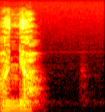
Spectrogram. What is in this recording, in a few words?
Soft Syllables and Imaginary Words, Viking Vocal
